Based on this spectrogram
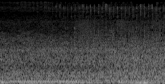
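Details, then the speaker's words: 2015 Chevy Cruze after new GM valve cover/PCV replacement: steady low even idle, no whistle or stumble; short-term fuel trims near zero, check engine light reset; normal idle. "and sounds like it's running pretty smooth so yeah i think we uh nailed it"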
